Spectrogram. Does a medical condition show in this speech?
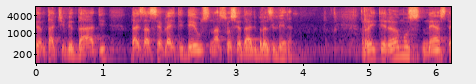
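No.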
